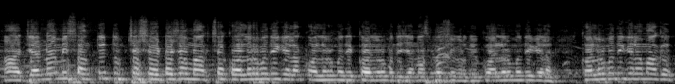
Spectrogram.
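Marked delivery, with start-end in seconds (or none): 5.8-6.7 high, excited rapid-fire urging; frantic play-by-play of a mosquito chase; urgent chase. Pretend. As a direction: urge them on to catch it before it escapes. Urging them to catch imaginary mosquito.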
